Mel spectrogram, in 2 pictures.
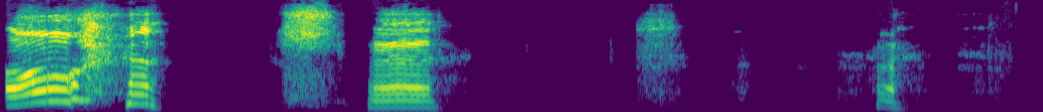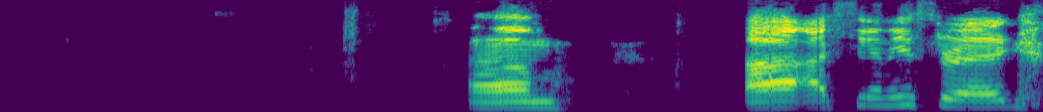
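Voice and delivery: voice shaking with emotion. Unpacking a bag of shirts, the speaker spots an Easter egg, emotional and shaking. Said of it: "I'm literally shaking".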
